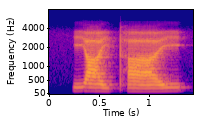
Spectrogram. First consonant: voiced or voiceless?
voiced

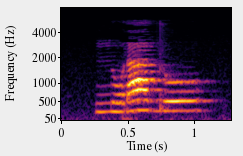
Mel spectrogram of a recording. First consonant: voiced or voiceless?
voiced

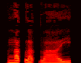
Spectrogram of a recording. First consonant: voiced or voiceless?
voiced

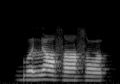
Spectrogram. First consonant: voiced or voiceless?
voiced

